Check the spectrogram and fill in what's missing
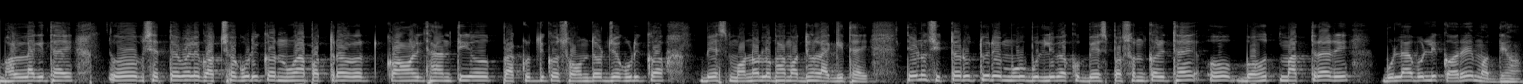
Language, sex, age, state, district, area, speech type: Odia, male, 18-30, Odisha, Bhadrak, rural, spontaneous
